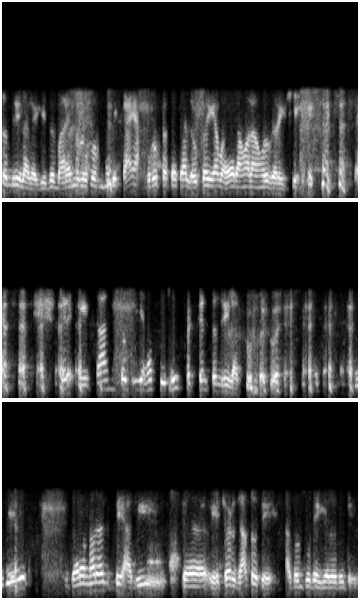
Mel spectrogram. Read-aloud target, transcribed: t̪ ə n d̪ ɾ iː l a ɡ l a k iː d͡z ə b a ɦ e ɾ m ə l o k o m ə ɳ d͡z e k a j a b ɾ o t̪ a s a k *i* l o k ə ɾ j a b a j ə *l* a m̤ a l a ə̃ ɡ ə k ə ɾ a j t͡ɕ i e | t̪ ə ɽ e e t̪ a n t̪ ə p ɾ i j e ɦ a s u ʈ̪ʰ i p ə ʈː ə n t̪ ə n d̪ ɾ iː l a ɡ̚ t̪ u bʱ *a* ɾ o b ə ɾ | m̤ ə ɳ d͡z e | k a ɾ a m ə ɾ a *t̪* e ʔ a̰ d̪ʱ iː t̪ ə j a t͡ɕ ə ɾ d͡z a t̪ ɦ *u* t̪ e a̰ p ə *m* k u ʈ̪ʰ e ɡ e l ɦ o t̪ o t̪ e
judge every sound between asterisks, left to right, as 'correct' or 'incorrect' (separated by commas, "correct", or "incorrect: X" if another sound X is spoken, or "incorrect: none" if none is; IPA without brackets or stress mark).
incorrect: a, incorrect: ɾ, incorrect: ə, correct, incorrect: o, incorrect: ɳ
